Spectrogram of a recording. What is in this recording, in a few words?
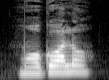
"mogo alo", Apatani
